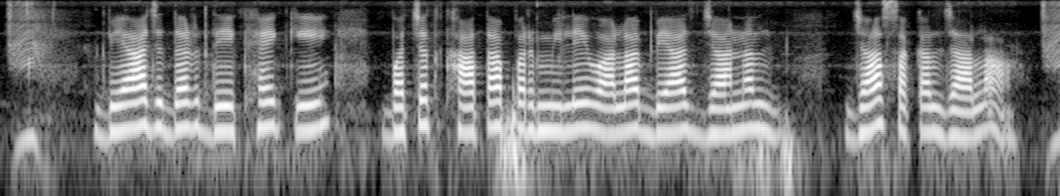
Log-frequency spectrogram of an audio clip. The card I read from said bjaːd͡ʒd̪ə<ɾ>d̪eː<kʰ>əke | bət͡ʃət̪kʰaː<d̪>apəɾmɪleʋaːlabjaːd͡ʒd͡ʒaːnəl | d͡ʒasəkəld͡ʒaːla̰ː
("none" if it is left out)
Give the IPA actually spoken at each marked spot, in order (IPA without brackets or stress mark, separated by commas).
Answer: ɾ, kʰ, t̪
